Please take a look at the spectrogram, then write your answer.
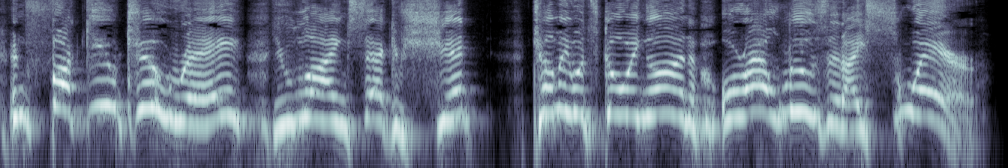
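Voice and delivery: very high, enraged yelling; furious shout. A narrator's reading. Narrator curses Ray for lying, shouting furiously. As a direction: shout it as someone about to lose it. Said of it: "I shouted".

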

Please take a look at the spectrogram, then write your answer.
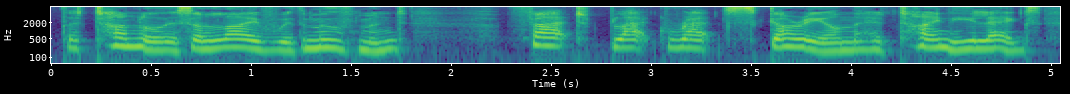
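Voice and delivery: ordinary delivery

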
